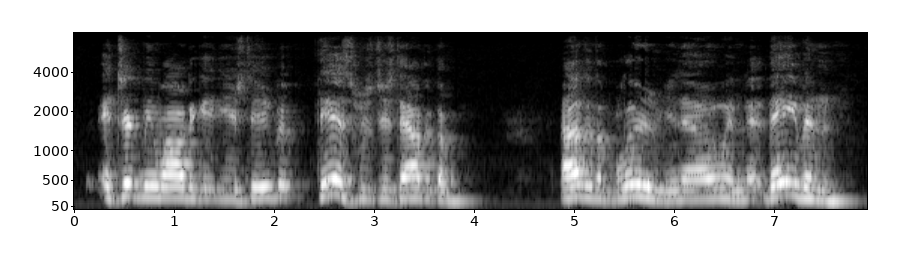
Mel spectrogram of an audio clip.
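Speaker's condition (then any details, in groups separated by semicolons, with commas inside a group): Cerebral palsy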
